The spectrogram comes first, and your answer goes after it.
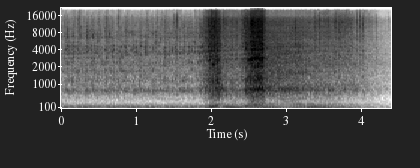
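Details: Restored 1965 Ford Mustang convertible with a brand-new crate V8 and a 5-speed. It settles into an even idle, takes two sharp throttle blips, then drops back smoothly; a healthy engine.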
